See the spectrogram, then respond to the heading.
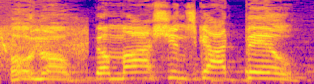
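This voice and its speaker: An actor voicing a sarcastic, excitable tuna fish puppet sidekick in a scripted comedy sketch, with dramatic, impatient delivery. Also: medium pitch, slow, creaky, over music. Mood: alarmed, suspicious. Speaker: puppet co-host.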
